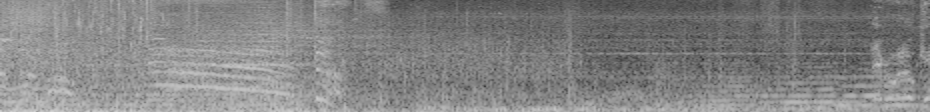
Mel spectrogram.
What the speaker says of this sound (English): the storm actually getting worse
